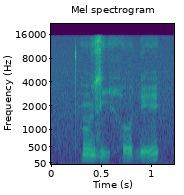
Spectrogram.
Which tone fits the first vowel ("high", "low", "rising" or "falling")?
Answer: high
